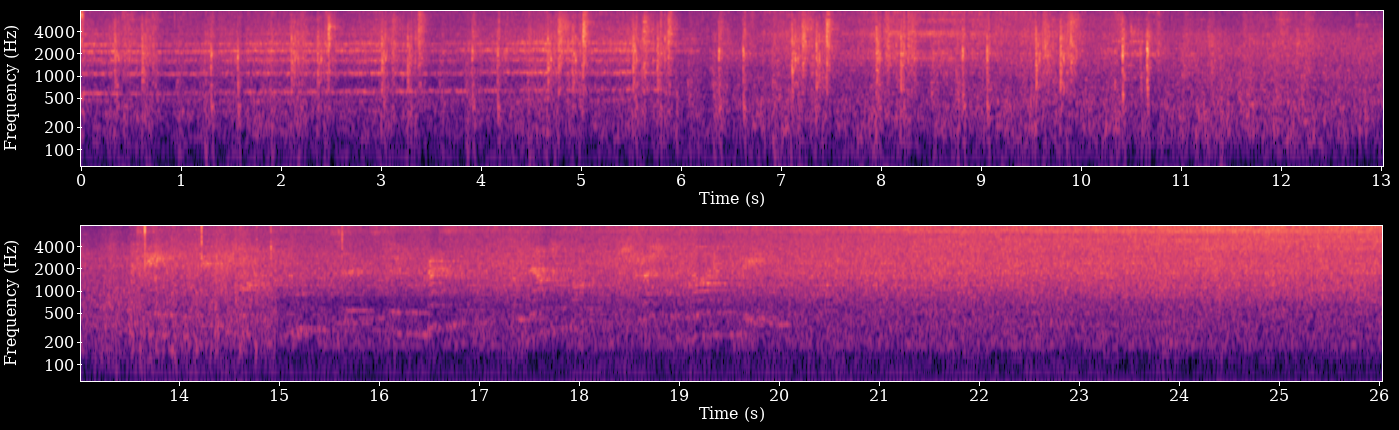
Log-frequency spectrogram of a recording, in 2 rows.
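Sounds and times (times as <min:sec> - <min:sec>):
train rumbling: 0:00.0 - 0:26.0
train whine: 0:00.0 - 0:26.0.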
